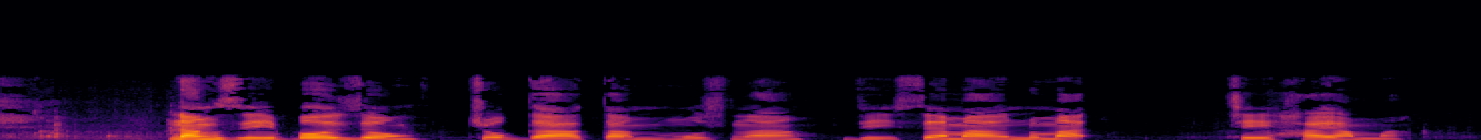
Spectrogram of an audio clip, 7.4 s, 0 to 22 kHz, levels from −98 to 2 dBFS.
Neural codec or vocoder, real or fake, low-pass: none; real; 9.9 kHz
